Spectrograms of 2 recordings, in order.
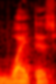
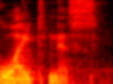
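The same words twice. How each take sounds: First: The word starts with a plain w sound. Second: The word starts with a breathy hw sound. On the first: The speaker calls it wrong. "You can't just say whiteness" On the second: The speaker calls it right. "you have to pronounce the H"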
